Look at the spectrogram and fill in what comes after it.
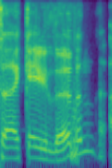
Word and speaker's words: KU Leuven: Yeah, it's KU Leuven from Belgium.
